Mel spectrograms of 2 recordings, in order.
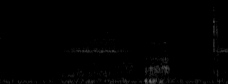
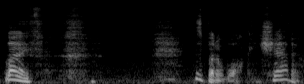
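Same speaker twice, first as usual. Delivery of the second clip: bleak soliloquy; 10 semitones higher, 11 dB louder than usual. Acted. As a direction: deliver it as a halting, despairing soliloquy. Performs a despairing soliloquy.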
